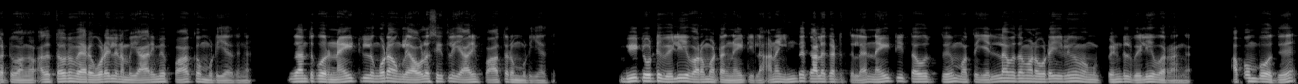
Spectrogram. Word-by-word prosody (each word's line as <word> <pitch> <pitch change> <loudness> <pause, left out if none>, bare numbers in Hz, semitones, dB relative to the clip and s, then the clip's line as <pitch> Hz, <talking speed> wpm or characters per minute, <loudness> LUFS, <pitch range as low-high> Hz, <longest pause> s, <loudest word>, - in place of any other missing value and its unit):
கட்டுவாங்க. 100 -3 -2
அத 115 +1 0
தவர 135 +2 +3
வேற 115 -1 +4
உடையில 130 +2 +2
நம்ம 110 -2 -1
யாரையுமே 115 +5 +1
பார்க்க 120 +2 -1
முடியாதுங்க. 90 -2 -5 0.4
உதாரணத்துக்கு 135 0 +3
ஒரு - - 0
நைட்‌ல 145 +2 +2
கூட 145 - +5
அவங்கள 120 -4 +1
அவ்வளோ 120 +5 +3
சீக்கிரத்தில 140 -2 -2
யாரையும் 115 +1 -1
பார்த்துற 105 +2 -1
முடியாது. 90 -2 -8 0.7
வீட்ட 155 +2 +4
வுட்டு 150 0 +3
வெளியே 145 +4 +3
வரமாட்டாங்க 115 -3 0
நைட்டில. 100 -2 -3
ஆனா 125 - 0
இந்த 135 +4 -2
காலகட்டத்தில 120 -6 0
நைட்டி 145 +4 0
தவிர்த்து 125 -1 -1
மத்த 115 0 -4
எல்லா 135 +6 0
விதமான 140 -2 +1
உடையிலும் 135 -2 -1
பெண்கள் 120 0 -1
வெளிய 120 +5 +1
வர்றாங்க. 90 -2 -4 0.5
அப்பம்போது 130 -8 0
120 Hz, 170 wpm, -25 LUFS, 105-135 Hz, 0.7 s, கூட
